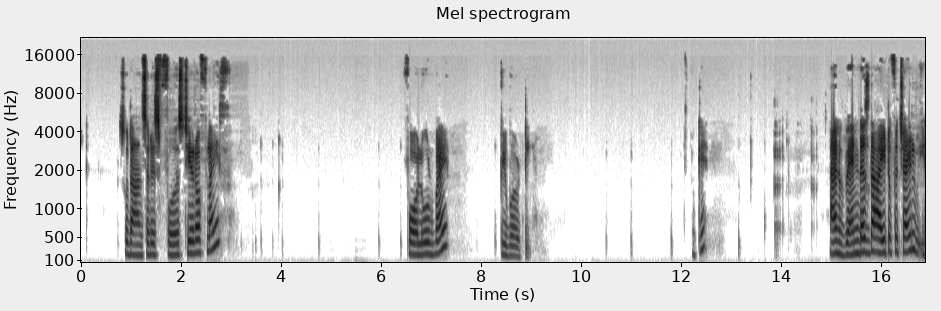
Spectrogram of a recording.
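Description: A woman speaks calmly into a close microphone, in short bursts with pauses.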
